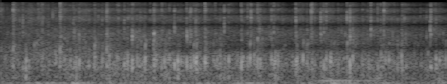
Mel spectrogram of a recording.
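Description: A church audience applauds the Claretian priests steadily, a dense wash of many hands clapping together at moderate volume, sustained through the whole moment with no one speaking over it.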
